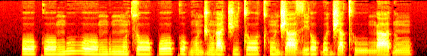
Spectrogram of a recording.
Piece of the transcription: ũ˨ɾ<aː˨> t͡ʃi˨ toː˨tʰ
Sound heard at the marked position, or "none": a˨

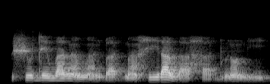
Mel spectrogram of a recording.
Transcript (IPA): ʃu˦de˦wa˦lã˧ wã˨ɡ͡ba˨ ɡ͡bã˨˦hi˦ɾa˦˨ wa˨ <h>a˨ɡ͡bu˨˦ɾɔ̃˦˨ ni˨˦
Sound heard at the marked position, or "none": h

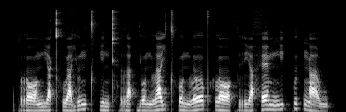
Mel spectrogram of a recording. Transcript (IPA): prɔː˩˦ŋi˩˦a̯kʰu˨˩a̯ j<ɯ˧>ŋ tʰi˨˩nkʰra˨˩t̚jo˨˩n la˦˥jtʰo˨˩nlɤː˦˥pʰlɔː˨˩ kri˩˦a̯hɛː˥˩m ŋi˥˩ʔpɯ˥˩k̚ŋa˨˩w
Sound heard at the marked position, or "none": ɯ˥˩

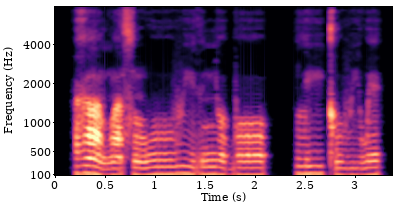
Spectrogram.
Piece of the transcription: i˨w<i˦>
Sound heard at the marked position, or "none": ɪ˦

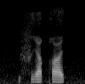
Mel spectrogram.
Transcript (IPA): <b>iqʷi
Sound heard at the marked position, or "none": f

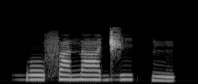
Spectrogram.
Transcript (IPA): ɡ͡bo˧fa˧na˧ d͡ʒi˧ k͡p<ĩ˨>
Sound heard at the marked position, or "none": ĩ˨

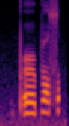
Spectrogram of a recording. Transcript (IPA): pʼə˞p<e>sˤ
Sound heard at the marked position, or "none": y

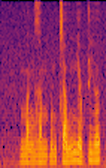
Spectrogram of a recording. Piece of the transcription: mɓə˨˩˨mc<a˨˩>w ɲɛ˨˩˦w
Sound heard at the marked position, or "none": a˨˩˦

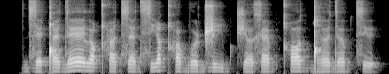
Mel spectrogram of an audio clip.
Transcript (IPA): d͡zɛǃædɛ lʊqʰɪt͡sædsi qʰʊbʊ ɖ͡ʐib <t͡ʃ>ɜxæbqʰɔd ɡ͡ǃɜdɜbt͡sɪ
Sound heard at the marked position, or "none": t͡ʃ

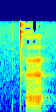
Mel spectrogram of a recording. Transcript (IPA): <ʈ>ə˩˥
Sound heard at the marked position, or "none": t̪ʰ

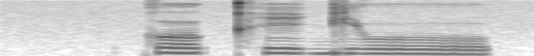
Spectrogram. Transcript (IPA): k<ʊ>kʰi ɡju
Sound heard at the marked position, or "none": ʊ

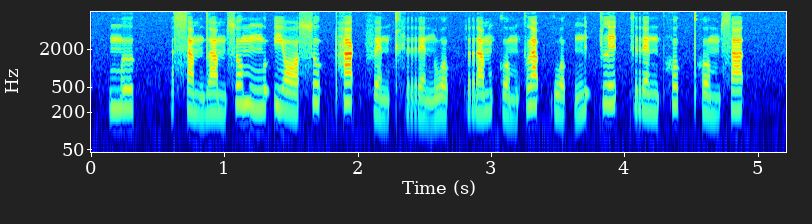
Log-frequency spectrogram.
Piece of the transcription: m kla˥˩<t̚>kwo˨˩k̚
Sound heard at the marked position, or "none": p̚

